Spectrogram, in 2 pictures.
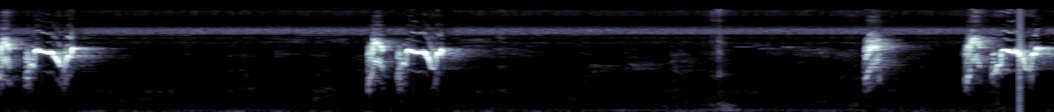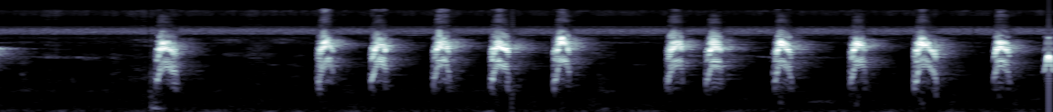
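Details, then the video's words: Sooty-headed bulbul, recorded for luring other birds, gives two full whistled phrases, then a rapid run of a dozen short sharp chirps repeated about every third of a second, with a faint steady high hiss behind. "Suara burung Kutilang Gacor || tembakan tajam pas untuk pancingan"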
